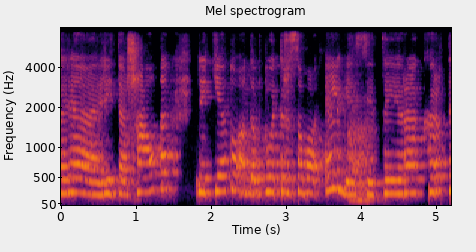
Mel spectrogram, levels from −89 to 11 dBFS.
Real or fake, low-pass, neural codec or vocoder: real; 7.2 kHz; none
